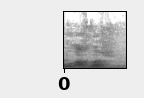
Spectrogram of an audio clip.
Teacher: Sonra samit gələrsə, o zaman q səsi x səsini verəcək. Baxaq. Bulaqlar, tələffüzdə bulaqlar.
